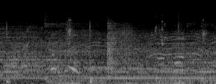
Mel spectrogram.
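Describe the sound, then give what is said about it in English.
A basketball is dribbled during a professional game, with several low thuds of the ball bouncing on the court under steady background noise and a voice. “Cameron Payne with the dribble.”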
